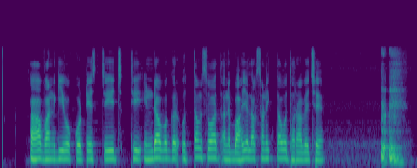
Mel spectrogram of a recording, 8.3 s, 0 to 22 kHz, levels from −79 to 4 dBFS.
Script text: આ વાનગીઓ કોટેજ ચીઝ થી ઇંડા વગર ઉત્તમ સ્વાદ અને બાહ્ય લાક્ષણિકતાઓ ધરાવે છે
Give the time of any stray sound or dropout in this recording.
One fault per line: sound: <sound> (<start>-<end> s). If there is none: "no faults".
sound: throat clearing (7.6-8.1 s)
